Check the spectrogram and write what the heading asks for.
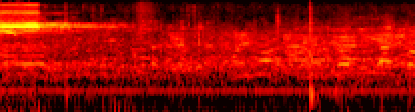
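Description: Referee's whistle blown for kick-off: one shrill, steady blast that ends with a slight drop in pitch about half a second in. Stadium background noise with scattered voices follows, with a single sharp knock near the end.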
